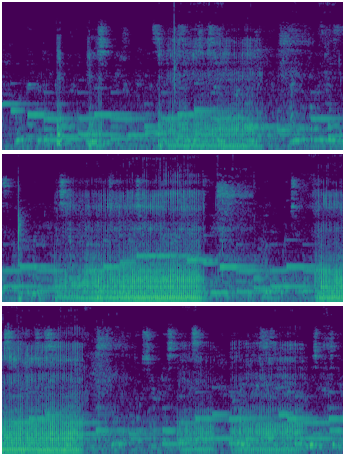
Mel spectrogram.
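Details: Loud, long rumbling snores with rough snorting, against background music, from a black pug in deep sleep; heavy snoring in a flat-faced dog.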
